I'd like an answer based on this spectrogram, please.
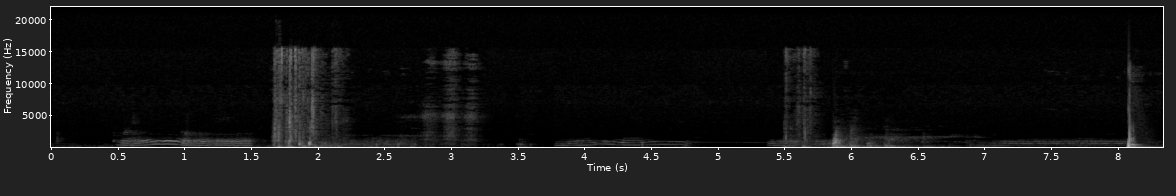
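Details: A mad male kitten gives repeated wavering, moaning yowls that rise and dip, separated by pauses. Bursts of rustling and thumping noise sound between the calls.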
